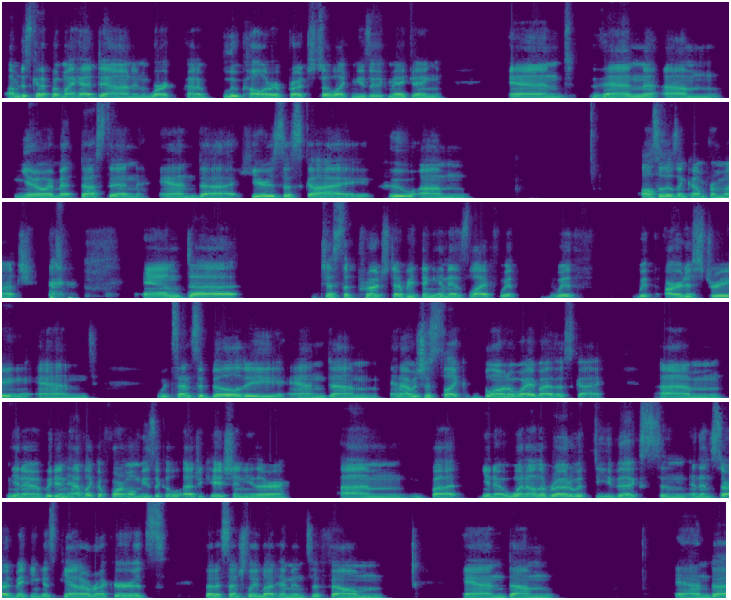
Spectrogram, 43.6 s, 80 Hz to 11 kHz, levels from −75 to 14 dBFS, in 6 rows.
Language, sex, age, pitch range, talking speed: English, male, 20-39, 80-95 Hz, 145 wpm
